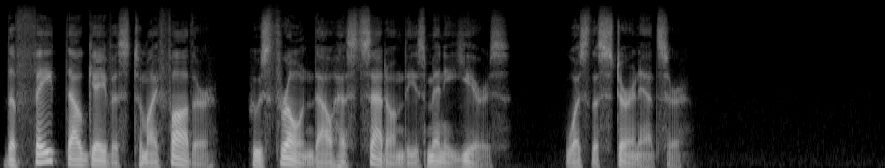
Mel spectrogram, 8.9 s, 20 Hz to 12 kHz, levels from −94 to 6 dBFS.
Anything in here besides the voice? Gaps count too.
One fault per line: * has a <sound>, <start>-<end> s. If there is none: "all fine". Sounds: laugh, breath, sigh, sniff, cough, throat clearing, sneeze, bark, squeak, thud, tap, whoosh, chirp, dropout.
all fine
